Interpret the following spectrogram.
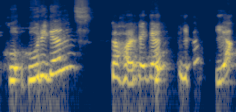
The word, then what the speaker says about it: Heurigen: Vienna is known for its, Kristin, tell me if I'm going to pronounce this correctly, Heurigens? The Heurigen, yeah. Heurigen?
